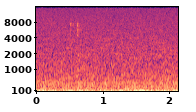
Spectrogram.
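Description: A computer mouse button clicking: two faint quick ticks close together about half a second in, over a low steady hiss.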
